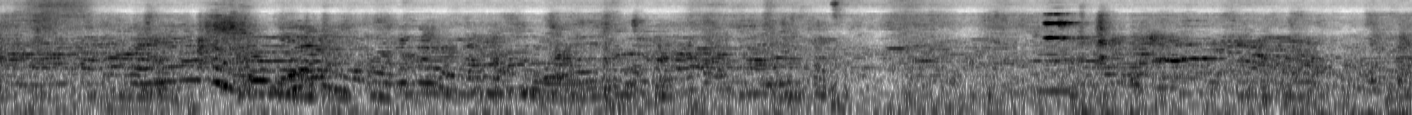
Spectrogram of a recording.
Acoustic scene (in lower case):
crowded indoor space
